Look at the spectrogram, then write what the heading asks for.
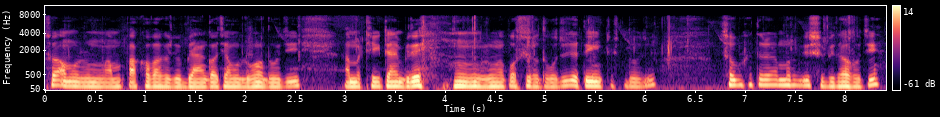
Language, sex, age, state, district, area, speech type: Odia, male, 30-45, Odisha, Kendujhar, urban, spontaneous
